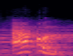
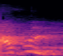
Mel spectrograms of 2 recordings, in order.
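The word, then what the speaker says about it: apple: sir stand up please এখানে কি লিখছে অ্যাপেল নো নো নো নো আসল উচ্চারণ করো দেখি অ্যাপেল নো নো নো নো এইভাবে হয় অ্যাপেল ঠিক আছে আছে সাউন্ড নাই সাউন্ড কিছু আপুল হইতেছে হইতেছে আবার ট্রাই করো এই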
